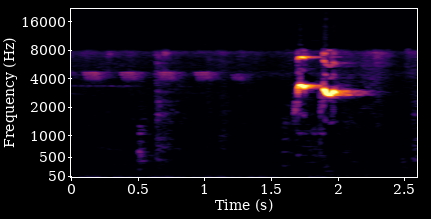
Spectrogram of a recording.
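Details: Sooty-headed bulbul in fighting mode, a recording meant to lure other bulbuls: one brief, bright, warbled phrase sliding downward, preceded by faint soft chirps and a thin high buzz.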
